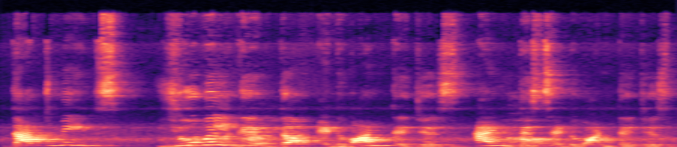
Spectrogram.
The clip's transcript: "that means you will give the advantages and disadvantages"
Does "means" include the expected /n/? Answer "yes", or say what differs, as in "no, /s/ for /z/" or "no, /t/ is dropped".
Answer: yes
